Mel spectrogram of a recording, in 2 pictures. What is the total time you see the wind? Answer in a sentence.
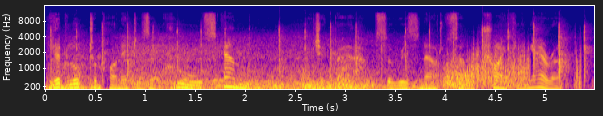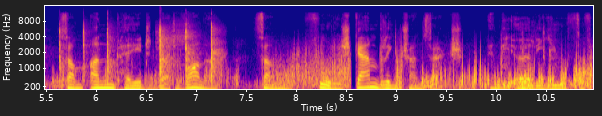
You can hear the wind for 11 seconds altogether.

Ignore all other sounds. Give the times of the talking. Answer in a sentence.
You can hear the talking from 0.0 to 10.9 s.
